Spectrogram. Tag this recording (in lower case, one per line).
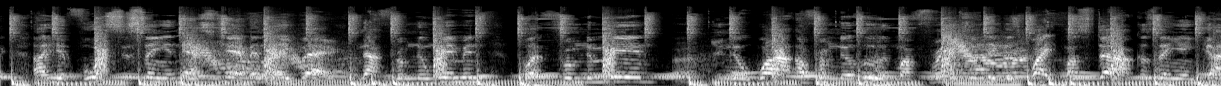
music
singing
